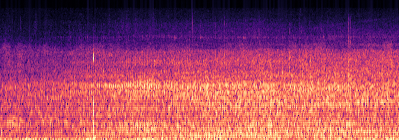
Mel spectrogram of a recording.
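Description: A vehicle engine running, a steady hum over outdoor noise. A low steady tone comes in about two and a half seconds in and drops away near five seconds.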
